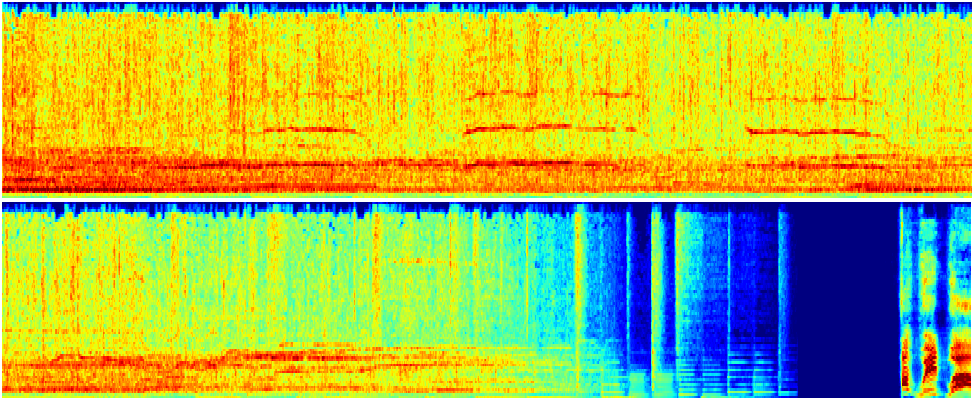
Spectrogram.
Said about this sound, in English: Let's give a round of applause for Misato Katsuragi at her campaigns today.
